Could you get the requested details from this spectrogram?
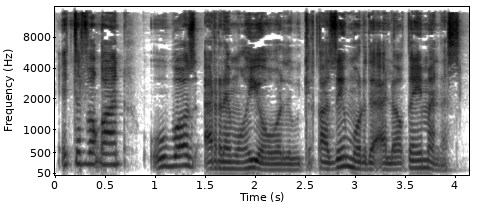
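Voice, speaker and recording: A woman's voice: sits low, big pitch swings, darkish tone. A woman reading a humorous children's story aloud, playfully lifting her voice for the characters' lines.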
